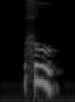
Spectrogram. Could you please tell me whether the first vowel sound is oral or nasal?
oral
